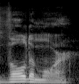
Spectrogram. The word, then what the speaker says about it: Voldemort: the day that JK rling said the correct pronunciation Voldemort is Voldemort yeah mhm mind blown how do you make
